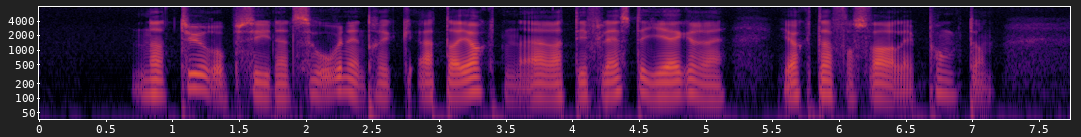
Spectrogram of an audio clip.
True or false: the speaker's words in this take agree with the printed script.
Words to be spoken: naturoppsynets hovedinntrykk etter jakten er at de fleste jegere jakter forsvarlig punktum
true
